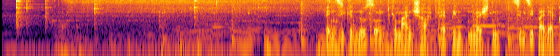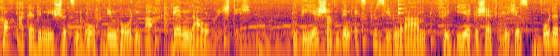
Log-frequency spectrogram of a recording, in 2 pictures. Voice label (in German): Werbung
